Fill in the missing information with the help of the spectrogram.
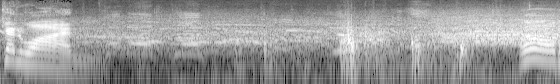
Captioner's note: crowd cheering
